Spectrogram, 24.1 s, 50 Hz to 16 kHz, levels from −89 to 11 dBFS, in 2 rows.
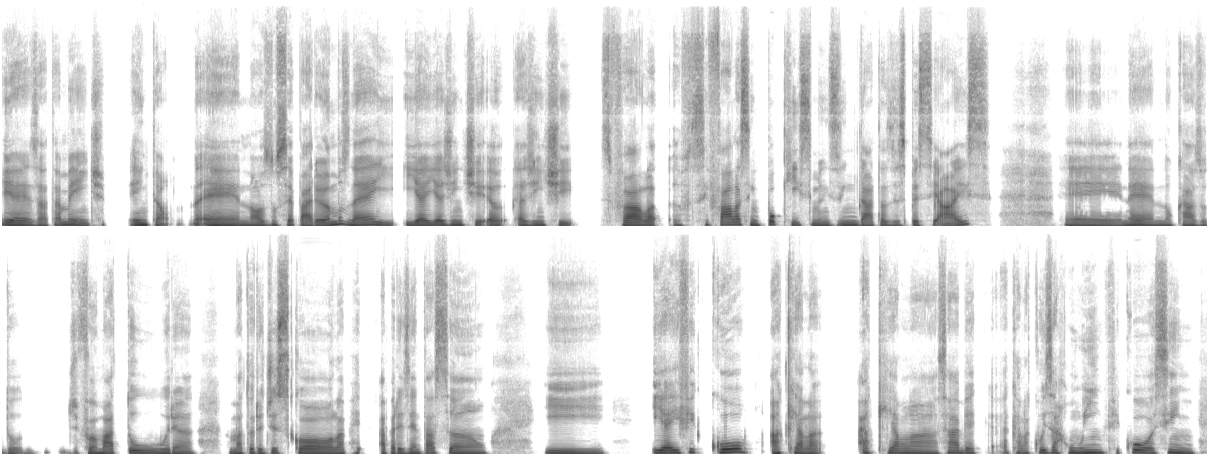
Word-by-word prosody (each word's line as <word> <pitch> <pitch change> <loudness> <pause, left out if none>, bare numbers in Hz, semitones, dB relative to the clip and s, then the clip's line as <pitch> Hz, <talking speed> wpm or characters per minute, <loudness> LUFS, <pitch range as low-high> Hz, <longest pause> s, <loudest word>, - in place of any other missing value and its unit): É, 155 -3 +5
exatamente. 140 +2 -2 0.2
Então, 165 0 +3 0.3
eh, 135 -1 +3
nós 140 +1 0
nos 150 - 0
separamos, 160 - +1
né, 165 +5 +3
e 155 -4 -1
e 150 -1 +1
aí 145 +1 +3
a 155 - +5
gente 155 0 -1
eu 150 -1 0 0.2
a 145 - 0
gente 145 +1 -2 0.2
se - - -12
fala 155 0 +4 0.3
se 170 +3 -9
fala 185 +3 +2
assim 170 -3 0
pouquíssimas 150 -7 -2
em 150 +1 +1
datas 135 0 -3
especiais, 145 - -2 0.8
eh, 135 -4 -2
né, 150 0 +1
no 140 -1 -3
caso 135 -1 -4
do 130 -1 -6 0.4
de 165 -11 -14
formatura, 150 -3 +1 0.3
formatura 140 +1 -2
de 140 - -4
escola. 150 -3 +2
Re 145 +1 -8 0.2
apresentação. 145 +1 -1 0.6
E 145 -2 -1 0.5
e 175 0 +5
aí 180 +1 +6
ficou 210 +3 +5 0.2
aquela 150 0 +1 0.4
aquela, 160 -3 -1
sabe, 165 -2 -2 0.2
aquela 155 -1 -6
coisa 180 +1 -1
ruim, 175 +2 +2
ficou 185 -3 +2
assim. 160 -1 +1
150 Hz, 120 wpm, -22 LUFS, 140-165 Hz, 0.8 s, aí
